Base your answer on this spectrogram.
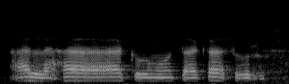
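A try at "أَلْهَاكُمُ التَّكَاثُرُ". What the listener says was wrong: আলহাকুমুত, তার উপরে তসদিদ নাইনি, তো তা কয়টাই কেন? দুইটা, তো দুইটা তা উচ্চারণ করা লাগবো, যেন আলহাকুমুত মিম তাফির মুত হইলমু, তো একটা উচ্চারণ হলো, এরপরে তাকাসুর, আলহাকুমুত তাকাসুর। তাকা তাকা তা লম্বা করবা না, আলহাকুমুত তাকাসুর।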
